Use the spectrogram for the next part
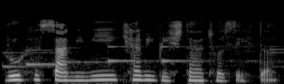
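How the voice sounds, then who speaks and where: A woman narrating a storybook audiobook in a calm, measured, gentle way. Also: mid-range voice, music in the background.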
